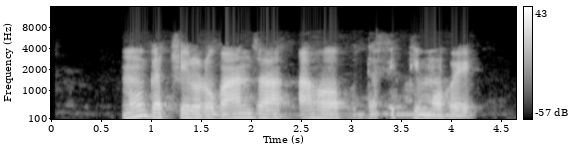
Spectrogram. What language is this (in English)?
Kinyarwanda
